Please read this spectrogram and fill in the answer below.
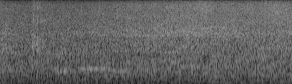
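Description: Steady rain falling on wet paving, a continuous even hiss.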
